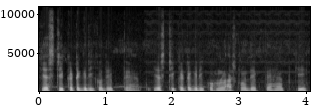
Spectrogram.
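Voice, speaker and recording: A man's voice: mid-range voice, a little fast, a little mellow. A man giving an informal explainer to viewers, repeating his phrases for emphasis. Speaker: exam-news YouTuber.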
